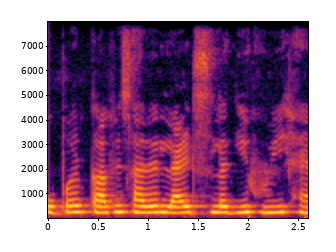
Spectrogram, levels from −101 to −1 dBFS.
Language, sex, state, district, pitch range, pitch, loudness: Hindi, female, Punjab, Kapurthala, 240-255 Hz, 245 Hz, -14 LUFS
